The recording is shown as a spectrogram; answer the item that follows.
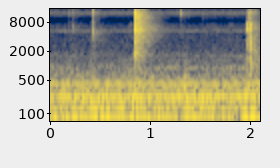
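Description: Two short, sharp clicks about a second apart as a metal watch band piece is handled and fitted onto the watch case, over a faint steady hum.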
